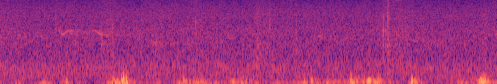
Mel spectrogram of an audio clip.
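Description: Handling noise from a small plastic bag being worked in the hands: irregular low bumps and faint rustling, with one sharp click near the end.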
